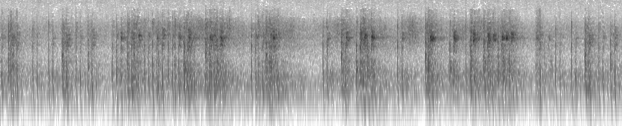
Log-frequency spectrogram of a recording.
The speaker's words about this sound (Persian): آفرین، تمرین تیراندازی دیگه کافیه.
